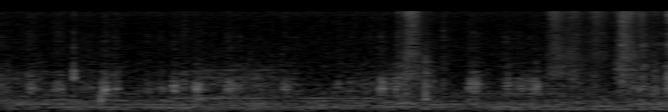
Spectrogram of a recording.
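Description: Faint scratching of a Sharpie felt-tip pen writing on paper: small ticks of the tip with a few short, slightly louder strokes past the middle.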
